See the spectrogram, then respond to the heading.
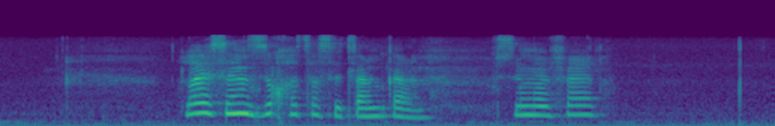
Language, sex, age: Tswana, female, 18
